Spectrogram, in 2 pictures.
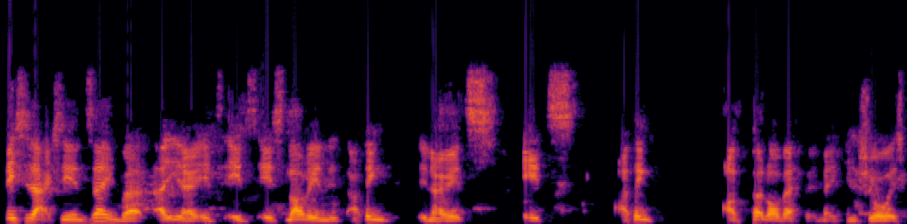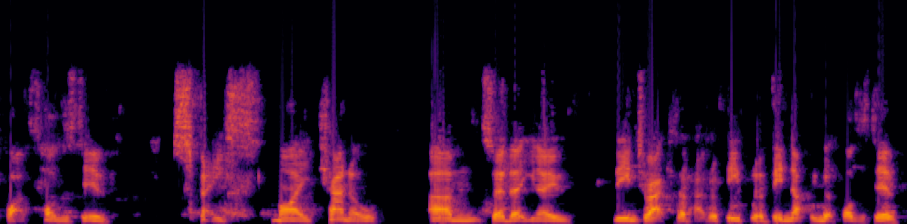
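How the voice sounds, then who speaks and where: A man's voice: medium pitch, fairly even intonation, quick pace, dry recording, lo-fi sound. A man chatting casually and enthusiastically as a guest on a podcast. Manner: chatty and enthusiastic, acts out remembered exchanges. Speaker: interview guest, amateur runner and content creator.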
